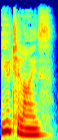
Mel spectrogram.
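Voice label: "utilize", British English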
